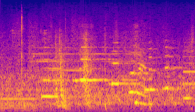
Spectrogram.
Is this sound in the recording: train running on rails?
yes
